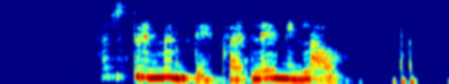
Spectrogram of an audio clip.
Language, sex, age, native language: Icelandic, female, 40-49, Icelandic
